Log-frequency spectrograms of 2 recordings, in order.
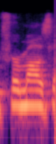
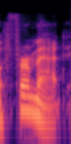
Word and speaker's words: Fermat: No, Fermat. It's there's a T on the end. Anyway, if you want to pronounce it, just drop the T. That's kind of a Pittsburgh pronunciation thing, I know, to drop the last letter of stuff. So, but it's Fermat.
